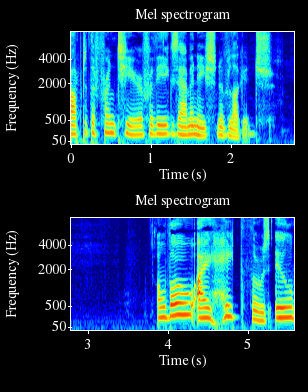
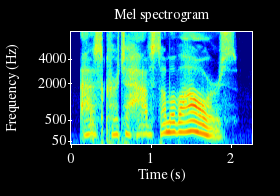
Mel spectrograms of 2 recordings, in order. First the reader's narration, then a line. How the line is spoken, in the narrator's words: Paul said in a whisper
